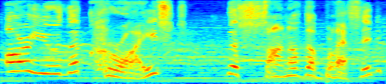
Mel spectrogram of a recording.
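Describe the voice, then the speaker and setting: An actor playing an outraged, imperious high priest in a scripture audio drama, declaiming accusingly. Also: male voice, big pitch swings, slow, vocal fry, heavily acted. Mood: stern, demanding. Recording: dramatic music and crowd behind.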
